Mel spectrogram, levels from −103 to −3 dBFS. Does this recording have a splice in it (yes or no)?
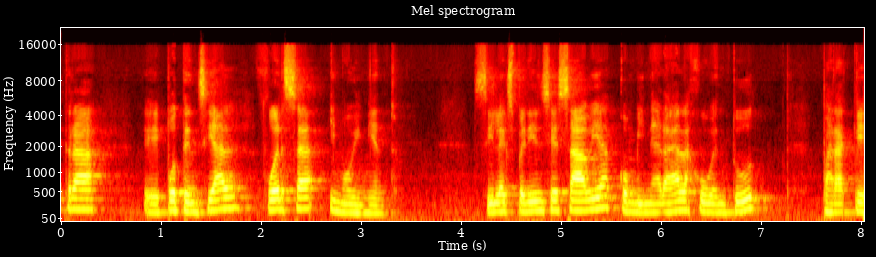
no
